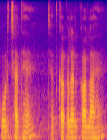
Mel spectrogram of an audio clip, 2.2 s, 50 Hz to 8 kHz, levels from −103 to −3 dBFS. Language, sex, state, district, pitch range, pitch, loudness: Hindi, male, Uttar Pradesh, Shamli, 115-120 Hz, 120 Hz, -20 LUFS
